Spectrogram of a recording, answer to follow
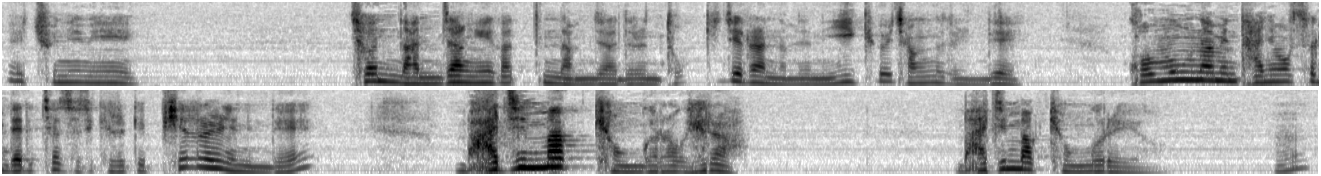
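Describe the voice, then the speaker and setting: A woman's voice: fairly low pitch, a little fast. A middle-aged woman preacher telling a vivid testimony in a sermon, with many exclamations and interjections. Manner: animated storytelling with frequent interjections.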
